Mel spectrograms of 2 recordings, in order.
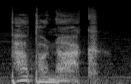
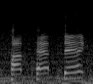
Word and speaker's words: Papanak: Like you got to have to say it in syllables. I'm from Sandy. I don't fucking understand all these jibber jabber. Anak. Papnak? You nearly had it. You nearly had it. Yes. Like Pumpernickel. You know what?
